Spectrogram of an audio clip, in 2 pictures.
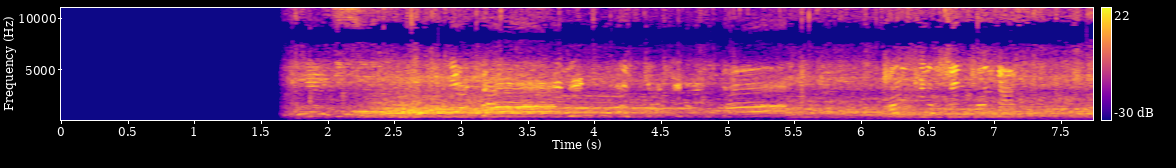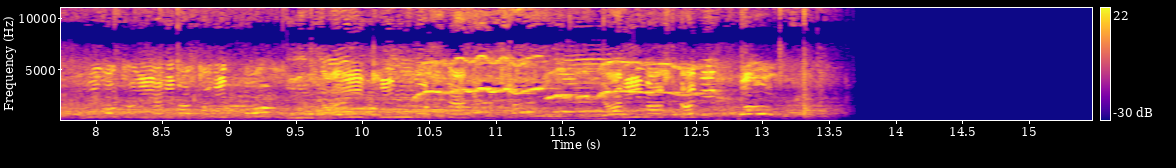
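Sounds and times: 
large crowd roaring and cheering at a football viewing event: 1.7s - 13.8s.

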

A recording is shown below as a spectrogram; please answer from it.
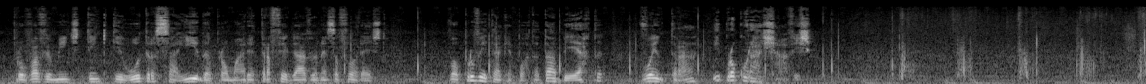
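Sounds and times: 
speech: 0.2s - 8.3s
careful footsteps walking toward an entrance: 3.1s - 11.4s.

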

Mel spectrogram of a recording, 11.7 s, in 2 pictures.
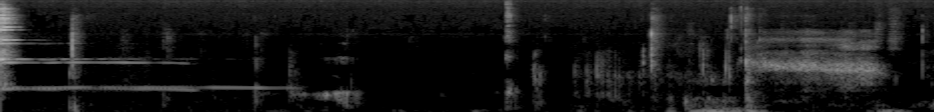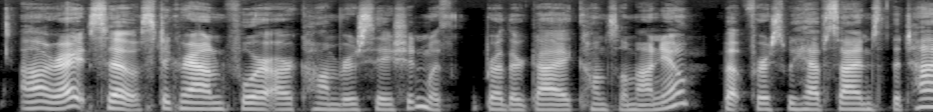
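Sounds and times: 
wine glasses clinking in a toast: 0.0s - 1.6s
speech: 6.0s - 11.6s.

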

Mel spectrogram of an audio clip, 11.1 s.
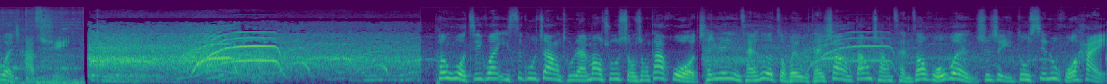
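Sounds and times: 
speech: 0.0s - 1.4s, 4.4s - 11.0s
concert fans screaming: 0.0s - 4.7s, 7.1s - 11.0s
crowd roar: 0.0s - 4.7s, 7.1s - 11.0s.

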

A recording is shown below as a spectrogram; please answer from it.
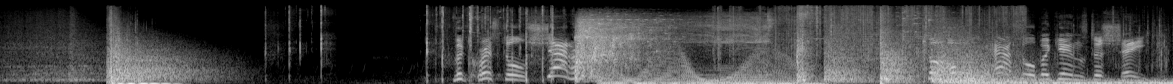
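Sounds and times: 
gunshot: 1.0s - 2.4s, 5.7s - 6.7s, 8.0s - 10.1s
sharp clicks and ticks: 4.2s - 5.7s
speech: 4.5s - 6.6s, 10.2s - 11.6s.

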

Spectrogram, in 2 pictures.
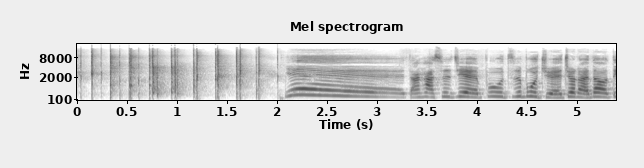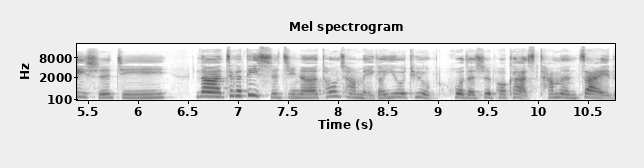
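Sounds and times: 
hands clapping: 0.0s - 2.2s
speech: 2.1s - 2.4s, 3.3s - 10.7s.

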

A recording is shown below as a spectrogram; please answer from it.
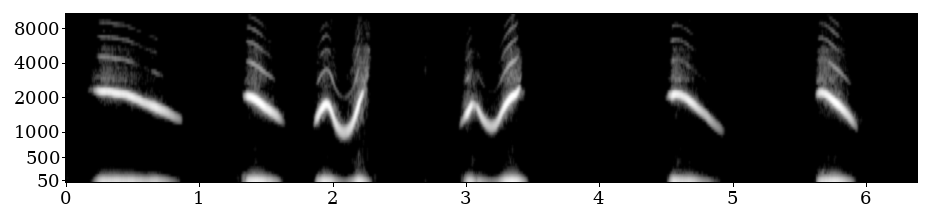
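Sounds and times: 
person whistling an imitation of an African grey parrot call: 0.1s - 2.3s, 3.0s - 3.5s, 4.5s - 5.0s, 5.6s - 6.0s.

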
